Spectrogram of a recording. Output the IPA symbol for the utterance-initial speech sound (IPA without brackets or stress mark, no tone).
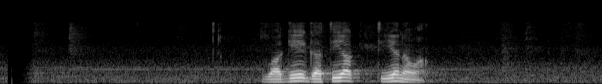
ʋ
